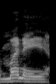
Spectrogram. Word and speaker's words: Moné: But like I said, you don't bring in Mercedes Moné without, or money. It's pronounced money or Monet. Money.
